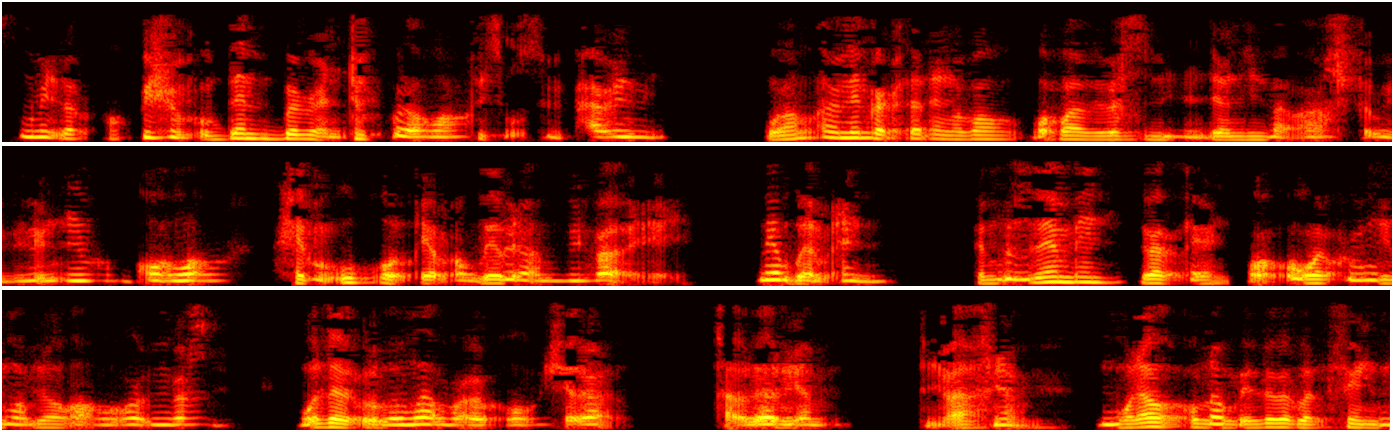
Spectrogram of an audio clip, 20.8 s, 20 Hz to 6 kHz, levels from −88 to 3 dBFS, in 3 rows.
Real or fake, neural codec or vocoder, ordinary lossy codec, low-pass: fake; autoencoder, 44.1 kHz, a latent of 192 numbers a frame, MeloTTS; MP3, 24 kbps; 5.4 kHz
